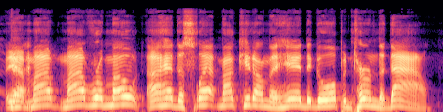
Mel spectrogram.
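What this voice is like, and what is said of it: Put-on Southern US accent. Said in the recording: “I don't know why I got that accent ... I picked up that southern accent. I guess I was going really southern Illinois there.”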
